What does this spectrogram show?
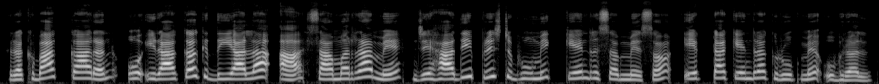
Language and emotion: Maithili, neutral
